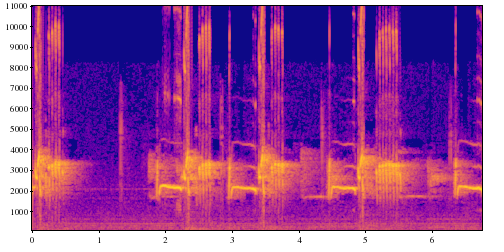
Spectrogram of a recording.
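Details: Bar-winged prinia lure call, locally prenjak: a loud rasping burst, then a run of four or five buzzy phrases, each carrying a short upslurred whistle, in quick succession.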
